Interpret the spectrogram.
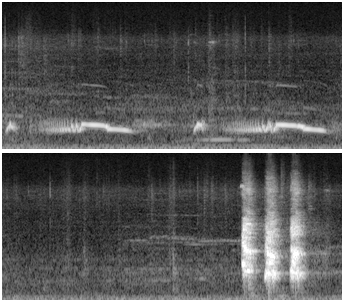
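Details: Spotted dove from northern Vietnam, from a dove-breeding farm in Ba Vì, Hanoi: two soft, low cooing phrases, each a short note and then a longer wavering coo that falls at the end, followed by three loud harsh bursts.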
